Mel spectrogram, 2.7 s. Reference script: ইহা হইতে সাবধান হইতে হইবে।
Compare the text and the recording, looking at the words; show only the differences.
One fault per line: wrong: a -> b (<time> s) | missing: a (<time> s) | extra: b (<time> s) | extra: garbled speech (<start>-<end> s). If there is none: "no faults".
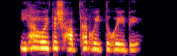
no faults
